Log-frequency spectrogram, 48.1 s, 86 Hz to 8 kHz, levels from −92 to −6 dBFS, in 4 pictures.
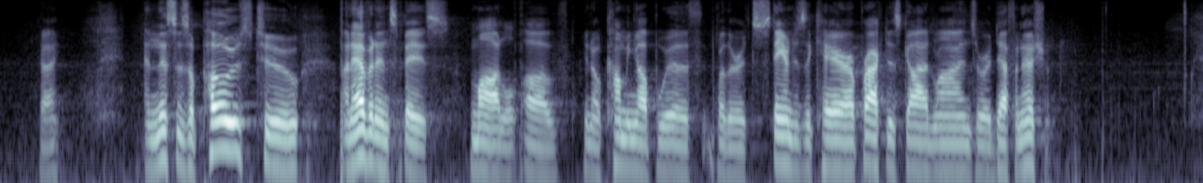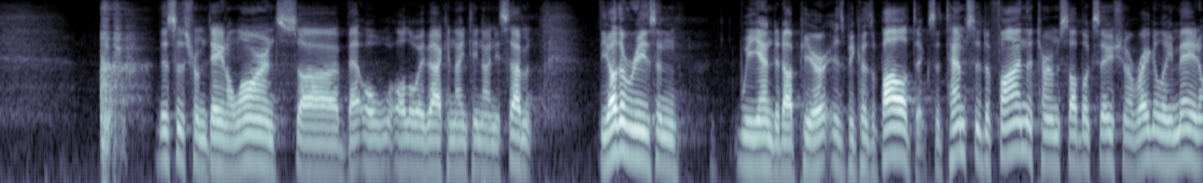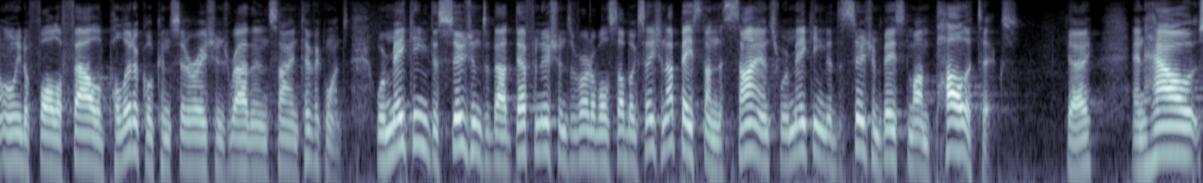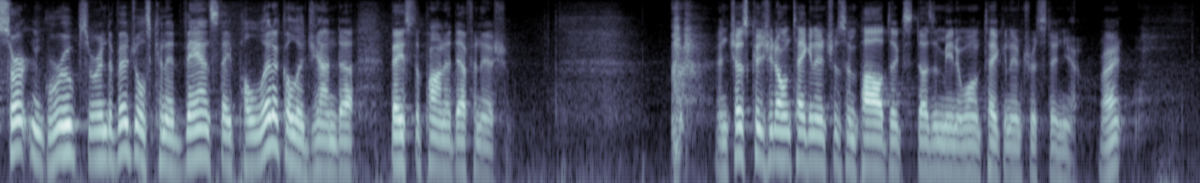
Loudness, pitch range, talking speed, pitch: -23 LUFS, 120-155 Hz, 155 wpm, 135 Hz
